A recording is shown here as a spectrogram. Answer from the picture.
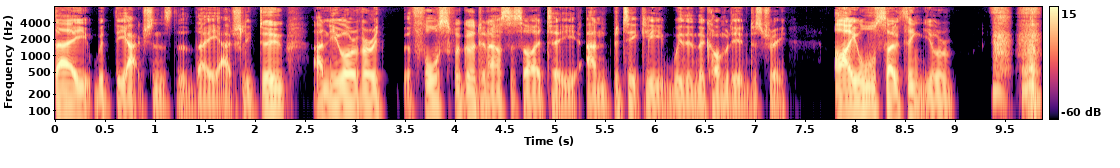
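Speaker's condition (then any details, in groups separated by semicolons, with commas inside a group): No condition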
